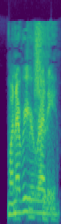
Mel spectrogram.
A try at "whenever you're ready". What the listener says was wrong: see you're putting a lot of emphasis on you're ready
